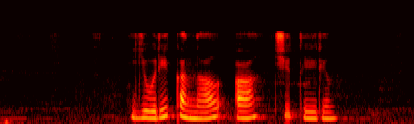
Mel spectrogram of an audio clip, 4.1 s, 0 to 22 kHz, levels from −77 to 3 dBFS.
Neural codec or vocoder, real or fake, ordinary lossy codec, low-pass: none; real; none; 7.2 kHz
